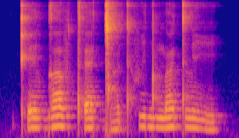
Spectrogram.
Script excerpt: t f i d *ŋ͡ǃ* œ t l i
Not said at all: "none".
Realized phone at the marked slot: ŋ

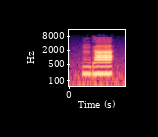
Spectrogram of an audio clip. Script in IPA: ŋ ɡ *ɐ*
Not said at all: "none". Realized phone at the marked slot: a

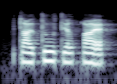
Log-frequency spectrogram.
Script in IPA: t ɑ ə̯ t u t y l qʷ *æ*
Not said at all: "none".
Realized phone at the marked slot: æ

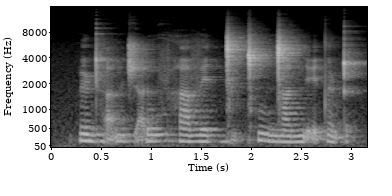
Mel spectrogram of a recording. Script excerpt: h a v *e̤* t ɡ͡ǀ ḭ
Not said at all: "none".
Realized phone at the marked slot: e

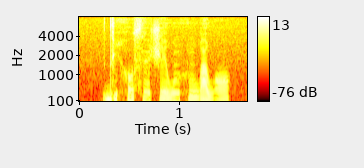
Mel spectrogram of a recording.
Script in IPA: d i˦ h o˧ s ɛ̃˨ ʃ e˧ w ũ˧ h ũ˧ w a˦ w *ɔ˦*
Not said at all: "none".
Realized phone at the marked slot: ɔ˦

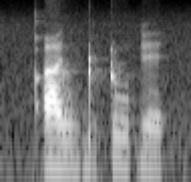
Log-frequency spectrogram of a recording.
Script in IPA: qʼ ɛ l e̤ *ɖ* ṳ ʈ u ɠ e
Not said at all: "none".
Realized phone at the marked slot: ɖ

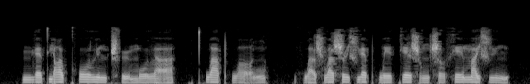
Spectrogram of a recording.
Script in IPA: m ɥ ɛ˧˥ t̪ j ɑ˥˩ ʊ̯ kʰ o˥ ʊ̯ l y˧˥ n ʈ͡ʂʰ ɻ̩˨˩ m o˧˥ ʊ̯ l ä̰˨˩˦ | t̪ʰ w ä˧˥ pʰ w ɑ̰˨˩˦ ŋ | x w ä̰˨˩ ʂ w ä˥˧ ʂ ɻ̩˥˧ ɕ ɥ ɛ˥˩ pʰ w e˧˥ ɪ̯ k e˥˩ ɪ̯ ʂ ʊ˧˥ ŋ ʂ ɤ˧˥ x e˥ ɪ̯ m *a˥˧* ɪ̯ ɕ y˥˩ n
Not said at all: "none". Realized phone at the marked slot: a˥˧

